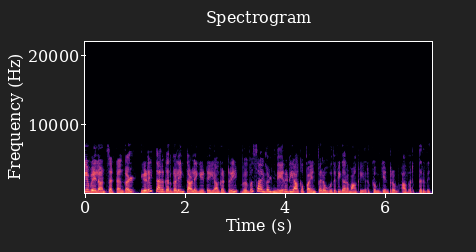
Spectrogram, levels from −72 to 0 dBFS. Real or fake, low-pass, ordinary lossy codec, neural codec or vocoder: fake; 7.2 kHz; none; vocoder, 44.1 kHz, 128 mel bands, Pupu-Vocoder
